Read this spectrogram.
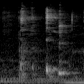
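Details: Young child (Vano) gives a few quick, short coughs in a small quiet room and seems about to vomit; milk spilled, possibly from drinking too much milk; cough.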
